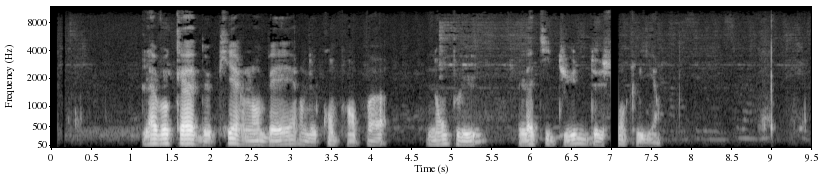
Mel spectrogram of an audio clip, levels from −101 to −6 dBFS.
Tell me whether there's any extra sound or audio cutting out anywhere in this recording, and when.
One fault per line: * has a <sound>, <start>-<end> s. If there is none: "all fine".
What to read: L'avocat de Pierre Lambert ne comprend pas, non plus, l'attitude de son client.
* has a dropout, 7.0-7.1 s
